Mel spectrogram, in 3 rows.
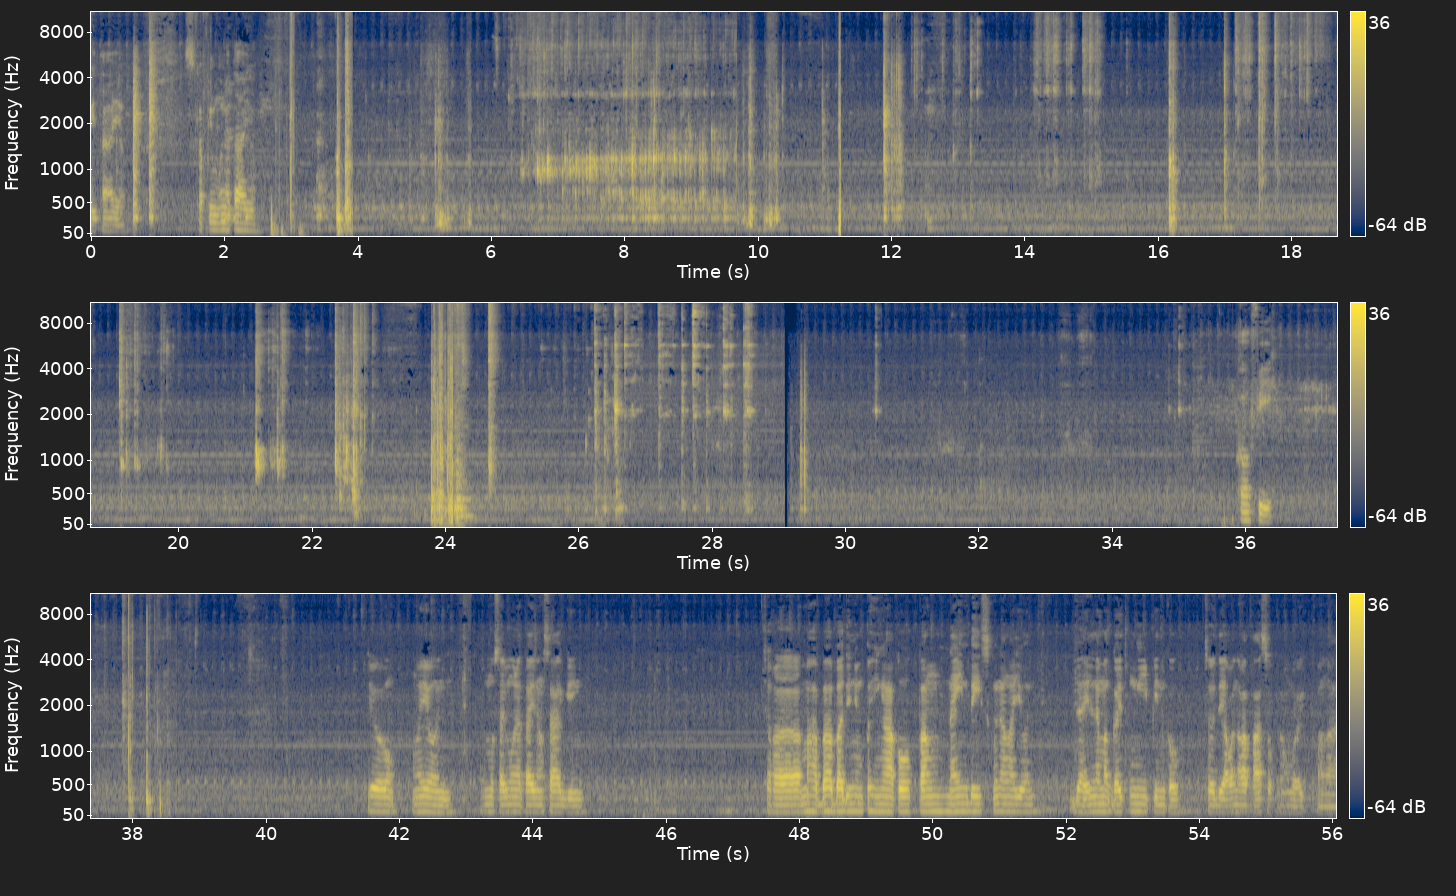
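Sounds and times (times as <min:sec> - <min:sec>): hot water pouring into a mug: 0:06.2 - 0:09.7
spoon clinking against a mug: 0:26.1 - 0:28.7.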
